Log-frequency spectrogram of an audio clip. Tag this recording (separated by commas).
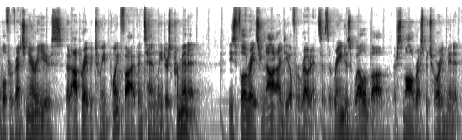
Music, Speech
